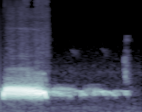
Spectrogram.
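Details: Spotted dove from Đồng Nai, Vietnam, in competition cooing, thổ voice style: one long, steady, mid-pitched coo lasting about half a second, trailing off into a soft, low murmur.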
